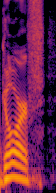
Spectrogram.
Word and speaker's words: Gorf: Like dwarf, but Gorf.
